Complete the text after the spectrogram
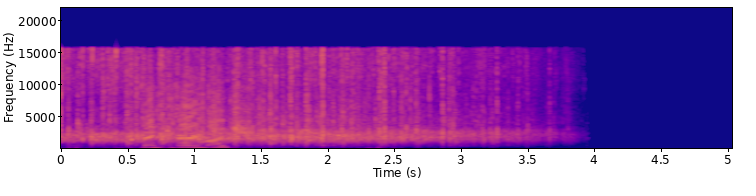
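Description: An audience applauds, then the applause fades out.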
